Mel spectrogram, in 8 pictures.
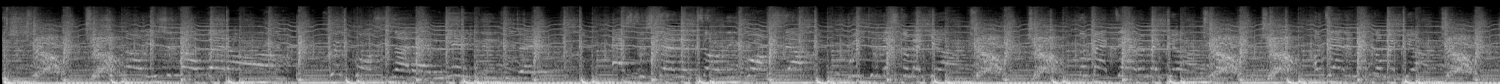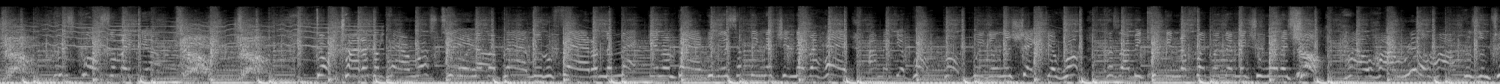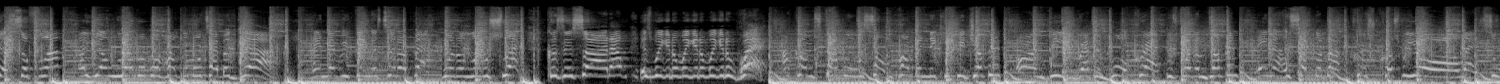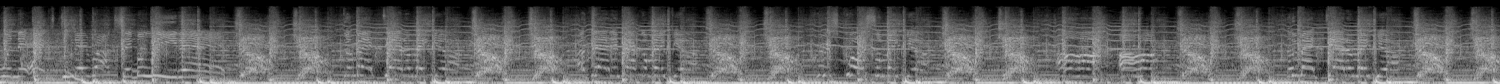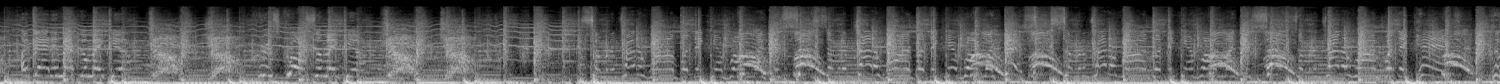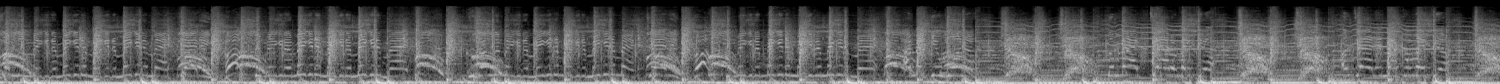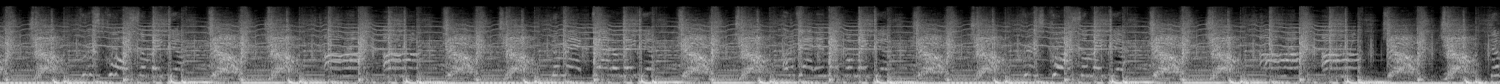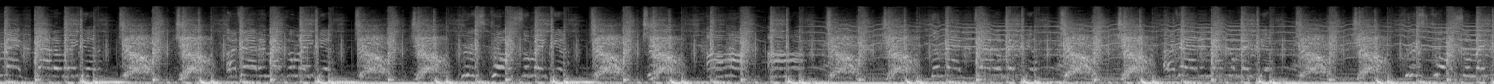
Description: BPM102-102
Audio QualityPerfect (High Quality)
BPM 102 • 2'14" • Hip Hop • -/8/12/16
